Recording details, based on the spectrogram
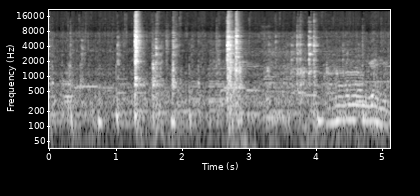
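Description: Ceramic bowls knock and clink against each other as one is picked out for a bowl of super spicy beef instant noodles, with sharp, close knocks and rattles at an uneven pace and a little faint talking.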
